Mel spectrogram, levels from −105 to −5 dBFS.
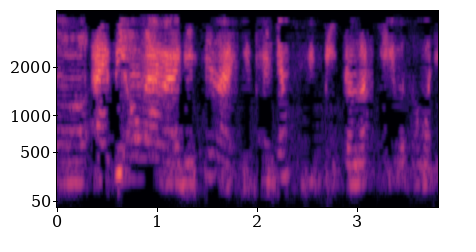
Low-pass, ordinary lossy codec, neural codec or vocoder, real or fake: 3.6 kHz; MP3, 16 kbps; vocoder, 22.05 kHz, 80 mel bands, WaveNeXt; fake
